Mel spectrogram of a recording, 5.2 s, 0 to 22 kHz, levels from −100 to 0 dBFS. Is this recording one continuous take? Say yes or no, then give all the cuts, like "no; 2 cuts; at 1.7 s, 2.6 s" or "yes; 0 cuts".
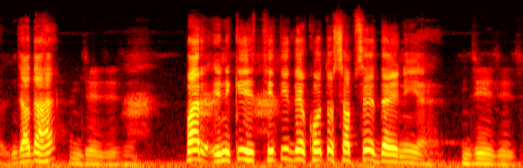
yes; 0 cuts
